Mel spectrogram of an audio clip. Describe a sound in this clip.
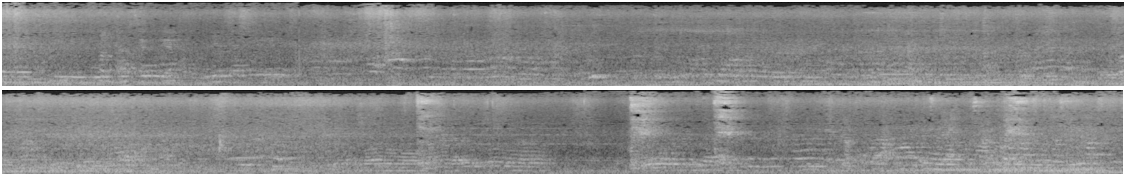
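Adults talk quietly nearby in a room.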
